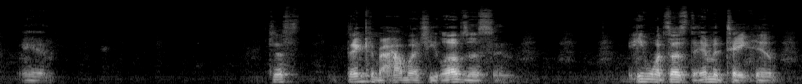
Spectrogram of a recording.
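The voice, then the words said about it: Emotional, choked-up voice. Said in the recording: “I'm getting a little emotional.”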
